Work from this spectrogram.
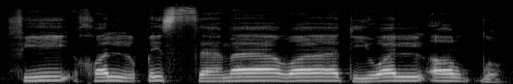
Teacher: قاف کے نیچے زیر، قاف موٹا کر کے پڑھیں گے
